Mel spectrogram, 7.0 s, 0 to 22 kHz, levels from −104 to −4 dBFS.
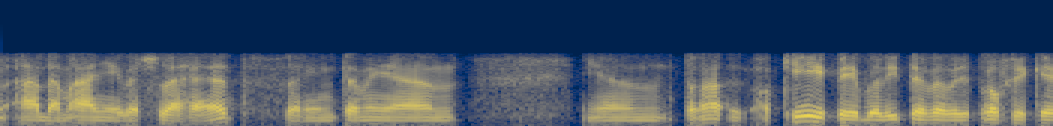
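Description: G.723.1 codec damage runs through the whole of this speech clip. The narrow telephone band of roughly 300 Hz to 3.4 kHz and the absence of anything above 3.8 kHz, together with heavy muffling, hoarseness and smeared consonants, point to a coder running near 6 kbit/s.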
